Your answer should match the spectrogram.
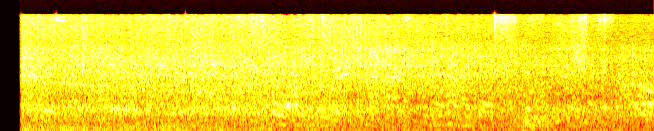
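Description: Farm tractor engines running in a covered arena, a low steady drone that is strongest for the first couple of seconds and then fades, with crowd chatter throughout.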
